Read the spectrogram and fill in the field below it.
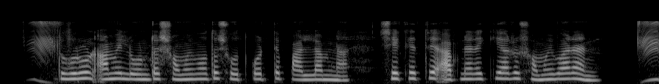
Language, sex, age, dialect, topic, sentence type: Bengali, female, 18-24, Northern/Varendri, banking, question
